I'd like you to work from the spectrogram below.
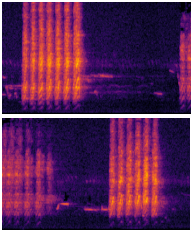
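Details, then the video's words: A black-billed magpie gives three harsh, rapid chattering bursts of about six to eight grating notes each, separated by short pauses. "Black billed Magpie - Bird Sound"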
